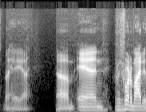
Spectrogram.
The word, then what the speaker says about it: Mexia: Looks like Mexia, but it's Mahia.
